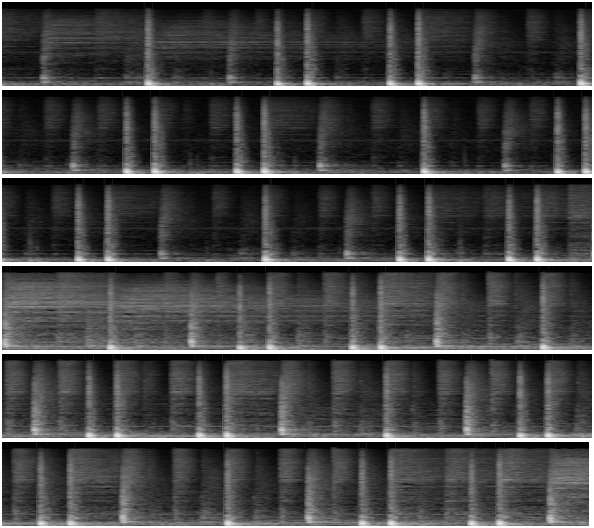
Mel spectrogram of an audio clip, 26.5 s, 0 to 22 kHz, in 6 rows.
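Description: Multitrack recording of a live drum kit played back: a steady beat of kick drum, snare and hi-hat, with cymbals coming in louder about halfway through. The kick's inside and outside mics are heard first without and later with a 38-sample delay that time-aligns the kick-in mic to the kick-out mic.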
